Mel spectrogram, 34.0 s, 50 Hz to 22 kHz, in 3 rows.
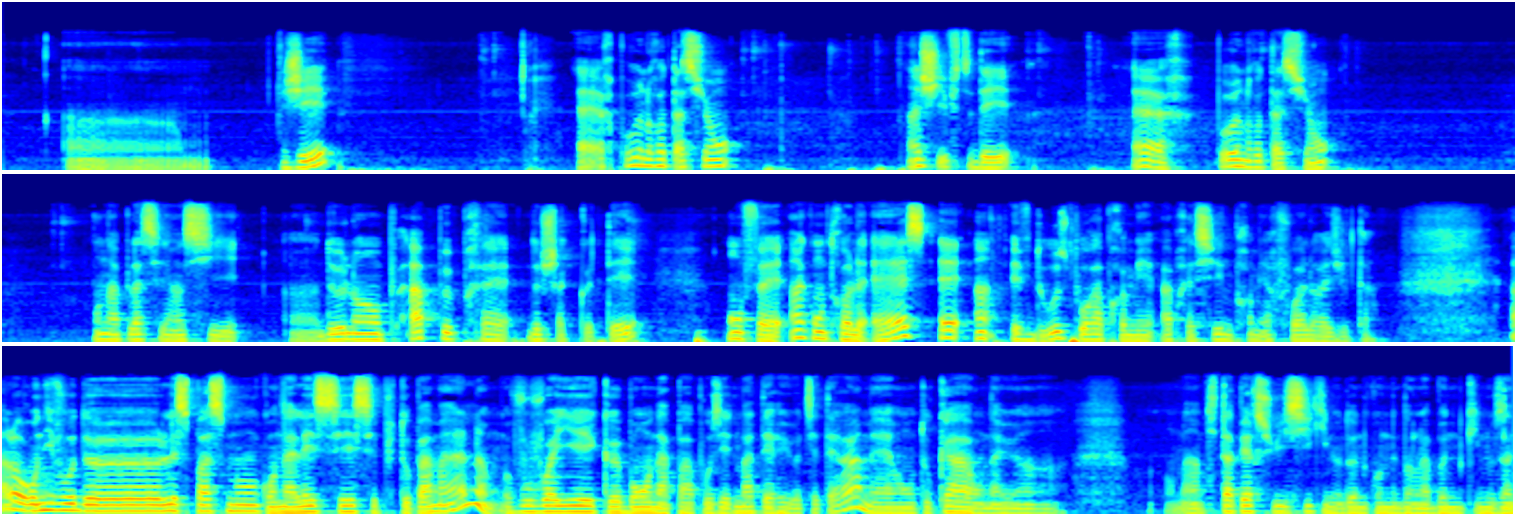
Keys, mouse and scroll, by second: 1.8 g, 3.6 r, 5.6 shift+middle click, 6.5 shift+d, 7.9 r, 9.2 click, 9.8 g, 11.8 middle click, 14.6 KP_0, 15.8 ctrl+s.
